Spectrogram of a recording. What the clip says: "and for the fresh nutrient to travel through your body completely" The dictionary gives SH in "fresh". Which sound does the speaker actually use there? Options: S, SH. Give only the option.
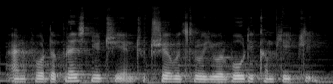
S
